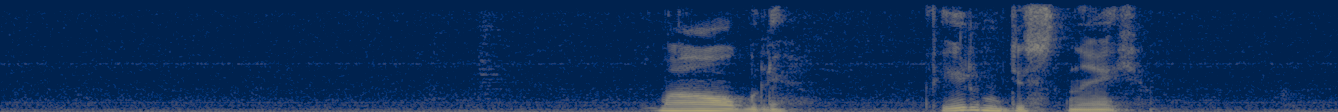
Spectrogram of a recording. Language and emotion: Russian, sad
